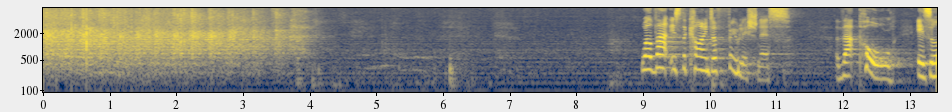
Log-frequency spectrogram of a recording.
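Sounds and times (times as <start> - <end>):
audience clapping: 0.0 - 4.3
speech: 9.0 - 11.3, 11.9 - 13.3.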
